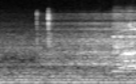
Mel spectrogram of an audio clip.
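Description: Near silence: faint room tone with two small clicks a little after half a second in.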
